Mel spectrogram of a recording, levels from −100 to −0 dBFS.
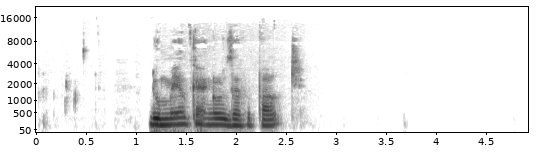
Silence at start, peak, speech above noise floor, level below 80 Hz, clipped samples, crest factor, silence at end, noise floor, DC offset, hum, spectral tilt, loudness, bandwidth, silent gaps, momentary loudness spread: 1.15 s; -6 dBFS; over 66 dB; -64 dBFS; under 0.1%; 22 dB; 2.3 s; under -90 dBFS; under 0.1%; none; -7 dB/octave; -24 LUFS; 13.5 kHz; none; 14 LU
